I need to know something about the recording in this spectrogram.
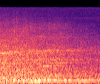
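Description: A motor vehicle engine running steadily, its sound slowly getting quieter.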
